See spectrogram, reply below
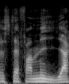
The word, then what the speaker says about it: Stefania: Den här låten skrevs ju som en hyllning till hans mamma Stefania, eller Stefania kanske hon, det uttalas eftersom han sjunger så.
